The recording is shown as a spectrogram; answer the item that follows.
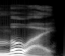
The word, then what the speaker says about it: moai: A moai, pronounced moai in Okinawa, is an informal group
